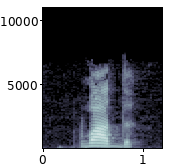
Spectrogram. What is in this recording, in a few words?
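"вад", Komi-Zyrian, female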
